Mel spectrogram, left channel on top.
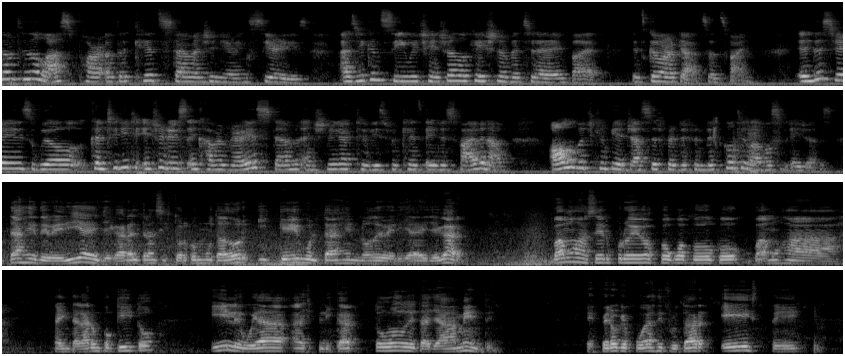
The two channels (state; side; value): different; both; correlation -0.01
